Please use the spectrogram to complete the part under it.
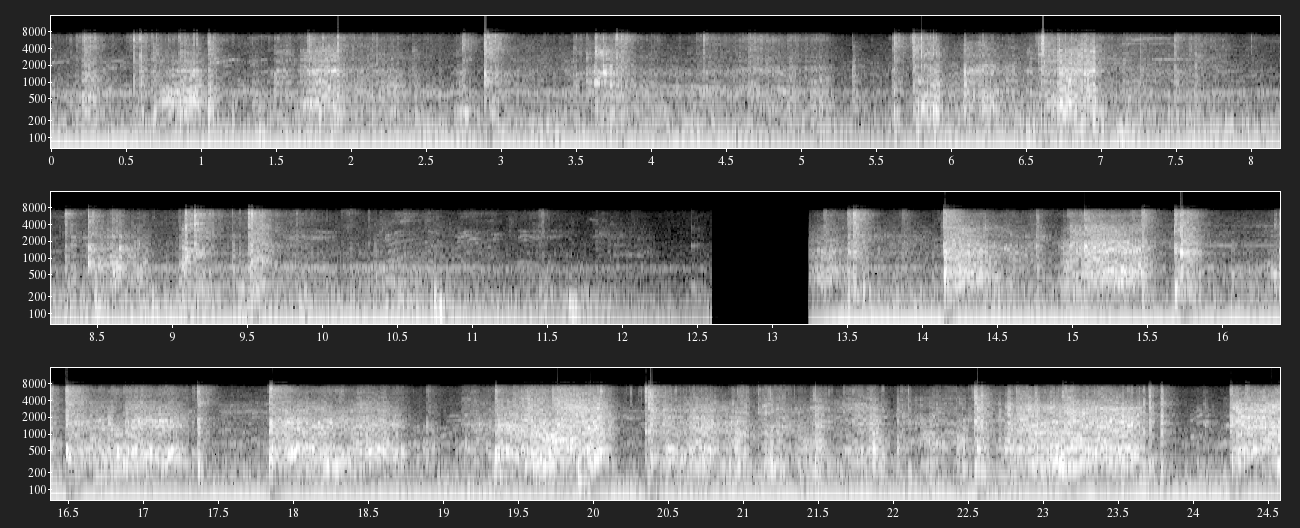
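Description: A fingerboard's wheels clatter and roll on a wooden floor.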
